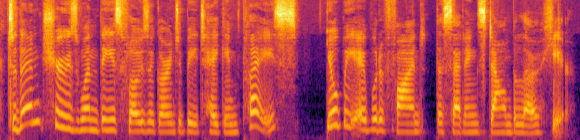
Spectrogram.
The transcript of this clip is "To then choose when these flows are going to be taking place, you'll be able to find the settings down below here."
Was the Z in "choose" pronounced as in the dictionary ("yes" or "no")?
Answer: yes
